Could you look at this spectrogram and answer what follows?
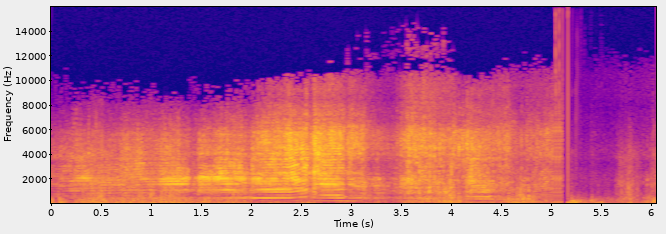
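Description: A hillclimb car's engine passing on the mountain road, its pitch gliding as it goes by, over heavy wind buffeting the microphone. About five seconds in the engine sound cuts off suddenly, leaving only the wind.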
